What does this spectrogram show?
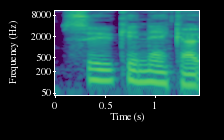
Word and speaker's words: Tsukineko: I think it's Tsukineko. Tsukineko, yes.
